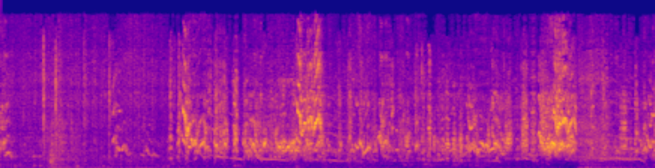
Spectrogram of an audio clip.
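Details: Happy budgerigar colony in an aviary: overlapping chirps, squawks and a few sliding whistles, the high chatter rising to a louder burst near the end.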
